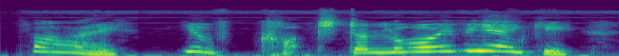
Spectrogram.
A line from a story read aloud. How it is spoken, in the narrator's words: exclaimed a voice there was no mistaking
